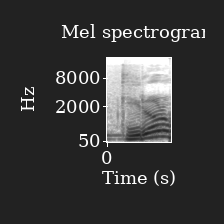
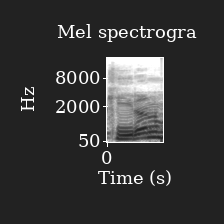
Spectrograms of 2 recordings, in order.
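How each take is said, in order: First: किरण as "kiraṇ", tongue curled back at the end; retroflex final sound. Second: किरण as the name "kiran", with plain n; dental final n. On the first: Teacher giving the physics term against the name, retroflex किरण. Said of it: "यदि हम लोग किरण बोल देंगे". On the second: Teacher contrasting a girl's name with the term, किरण with plain n. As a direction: finish किरण on an ordinary dental न. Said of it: "किरण का मतलब होता है कोई लड़की". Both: Shown as a demonstration.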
